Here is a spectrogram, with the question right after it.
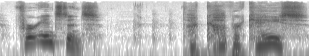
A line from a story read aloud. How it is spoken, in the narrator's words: breathed Nicky visibly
